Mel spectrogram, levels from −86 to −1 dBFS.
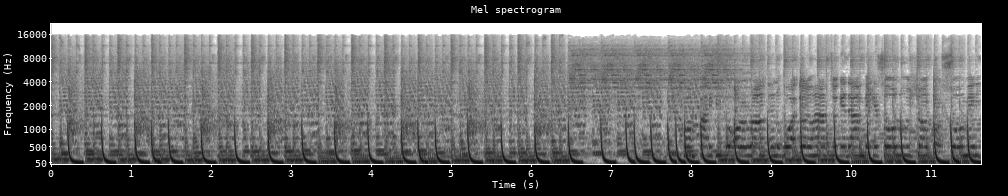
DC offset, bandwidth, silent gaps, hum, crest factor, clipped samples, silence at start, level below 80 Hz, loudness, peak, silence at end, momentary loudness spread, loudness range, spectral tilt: under 0.1%; 16.5 kHz; none; none; 10 dB; under 0.1%; 0 s; -16 dBFS; -13 LUFS; 0 dBFS; 0 s; 2 LU; 1 LU; -5 dB/octave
